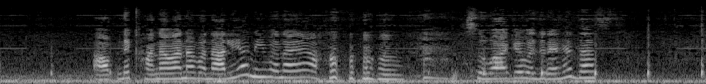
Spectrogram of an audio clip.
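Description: A middle-aged woman talks cheerfully close by.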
